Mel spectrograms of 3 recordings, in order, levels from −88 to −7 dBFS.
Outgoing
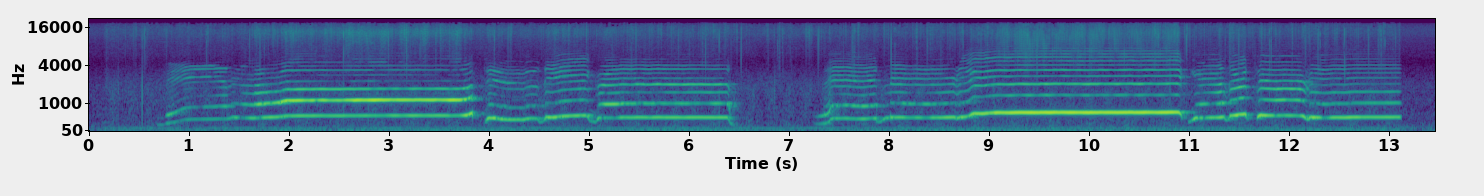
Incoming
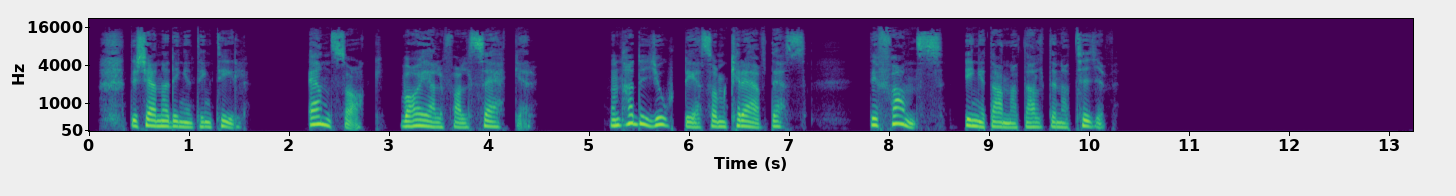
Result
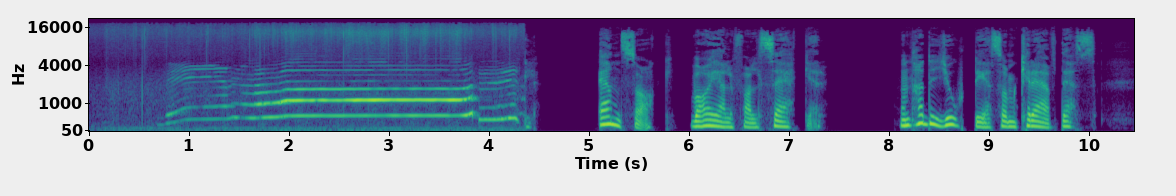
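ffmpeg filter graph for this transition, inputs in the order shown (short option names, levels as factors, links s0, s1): -filter_complex "[0:a]apad=whole_dur=10.45,atrim=end=10.45,asplit=2[s0][s1];[s0]atrim=end=3.902[s2];[s1]atrim=start=3.898:end=4.362,asetpts=PTS-STARTPTS,areverse[s3];[1:a]atrim=start=1.458:end=7.55[s4];[s2][s3]acrossfade=d=0.004:c1=hsin:c2=hsin[s5];[s5][s4]acrossfade=d=0.004:c1=hsin:c2=hsin"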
